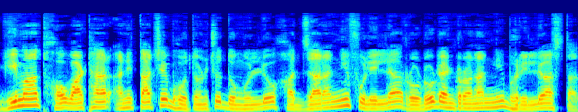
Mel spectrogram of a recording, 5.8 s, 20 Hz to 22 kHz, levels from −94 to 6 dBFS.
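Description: Throughout, the speech sounds hissy and grainy, with nothing above 14.2 kHz. This is likely Vorbis compression, and the sound fits a bitrate near 34 kbps.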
